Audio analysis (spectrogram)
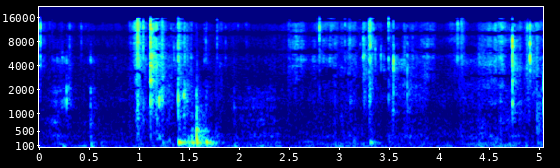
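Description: A metal box-cutter blade shaves thin curls and slices from a solid white bar of soap held in the hand. Soft, dry scraping and crunching cuts come in an irregular run, with one fuller, low crunch standing out near the start before the quieter shaving continues.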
